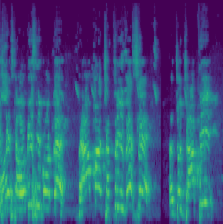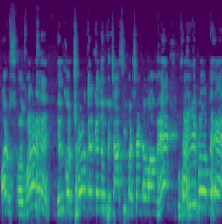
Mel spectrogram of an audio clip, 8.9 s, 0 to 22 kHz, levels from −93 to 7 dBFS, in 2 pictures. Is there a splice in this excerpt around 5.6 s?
no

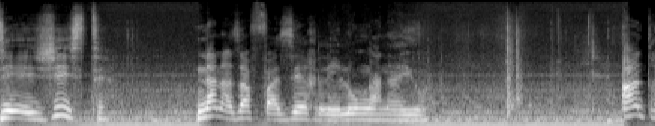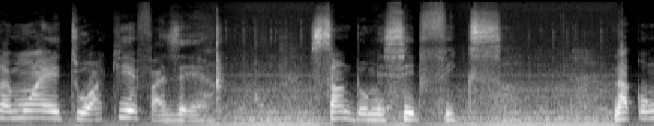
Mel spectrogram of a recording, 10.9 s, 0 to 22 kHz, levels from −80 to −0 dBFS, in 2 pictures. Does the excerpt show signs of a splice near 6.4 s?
no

